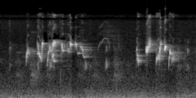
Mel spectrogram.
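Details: Training song of a red-whiskered bulbul in the len rik, nap dok, mae bot and lak wai styles: a long, tumbling phrase of clear whistled notes, a short pause, then another bouncing warble.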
